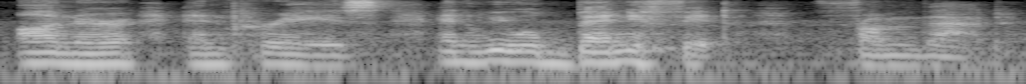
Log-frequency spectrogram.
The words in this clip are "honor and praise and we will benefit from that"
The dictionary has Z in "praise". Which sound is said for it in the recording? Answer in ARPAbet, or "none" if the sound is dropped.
Z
